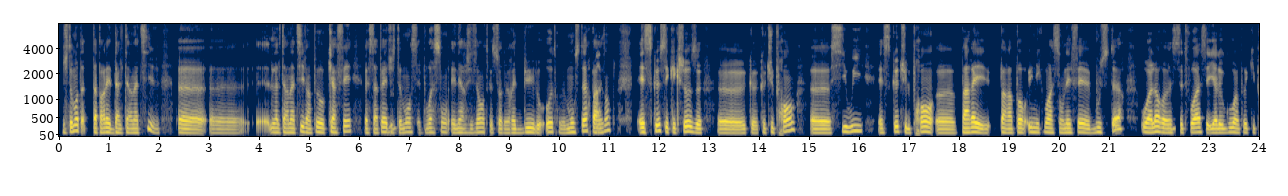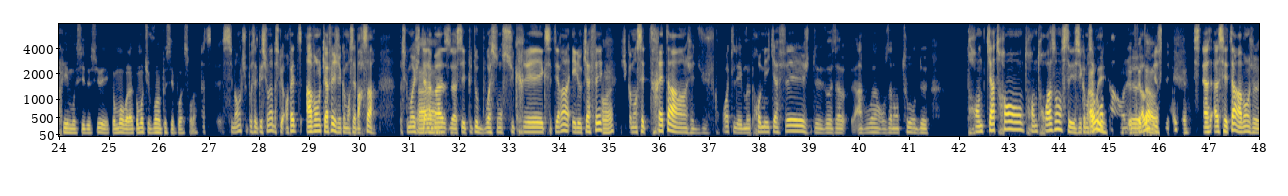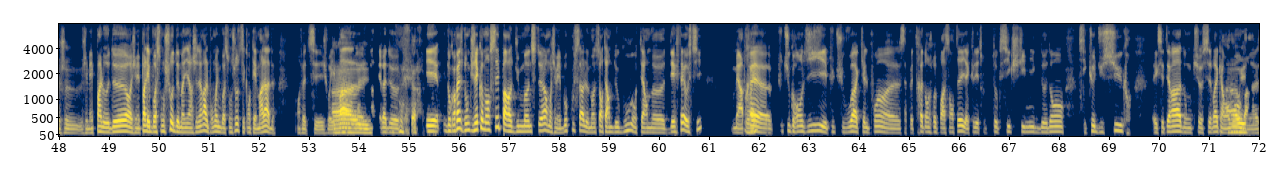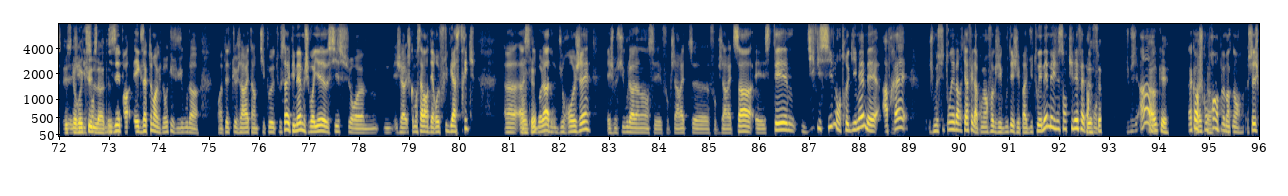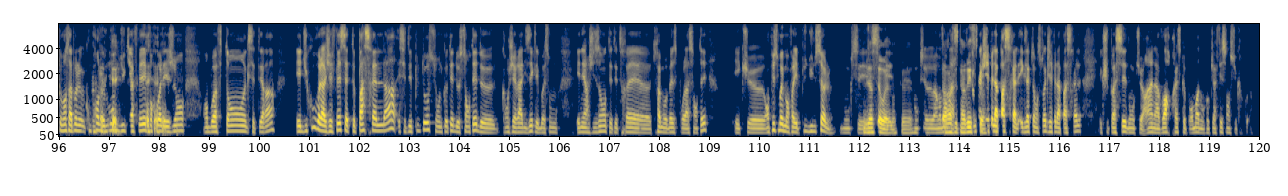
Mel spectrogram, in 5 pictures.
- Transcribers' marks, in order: stressed: "café"; stressed: "très"; other background noise; stressed: "pas"; laughing while speaking: "D'accord"; stressed: "gastriques"; surprised: "Ah !"; laughing while speaking: "Oh, OK"; chuckle; stressed: "passerelle"
- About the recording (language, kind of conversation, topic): French, podcast, Quel rôle joue le café dans ta matinée ?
